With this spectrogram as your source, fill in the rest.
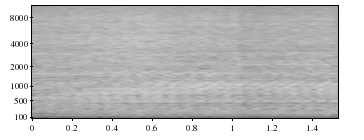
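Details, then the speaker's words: Generator loaded with homemade 240 V baseboard-heater load bank past 5,000 watts: loud, steady engine drone holding even pitch, no surging, stumbling or hunting, no smoke; carries heavy load fine. "you can hear that machine still keeps running absolutely no smoke whatsoever"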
